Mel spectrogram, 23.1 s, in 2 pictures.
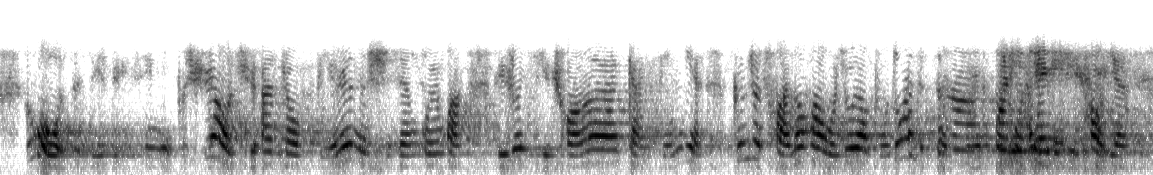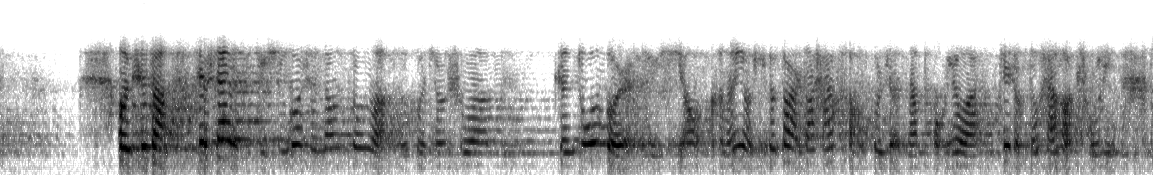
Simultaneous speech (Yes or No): Yes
